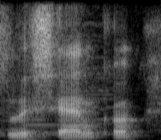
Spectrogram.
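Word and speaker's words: Lysenko: being surrounded by such Giants for Ukrainian music as licenko and listen the way we pronounce it in Ukrainian and Mozart in the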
